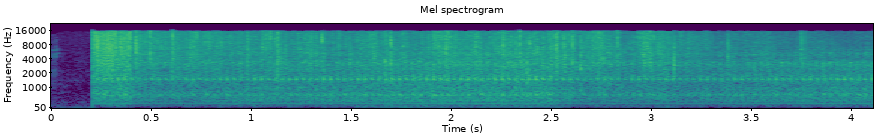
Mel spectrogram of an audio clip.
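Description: A steady engine-like hum under a constant hiss with faint crackles, cutting in abruptly just after the start.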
